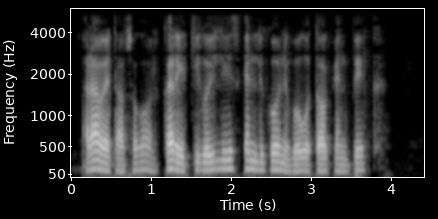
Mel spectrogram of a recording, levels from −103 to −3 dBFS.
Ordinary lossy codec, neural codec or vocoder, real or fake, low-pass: AAC, 32 kbps; none; real; 5.4 kHz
